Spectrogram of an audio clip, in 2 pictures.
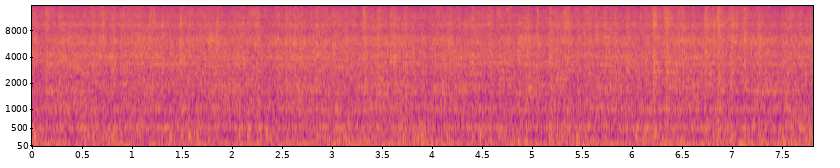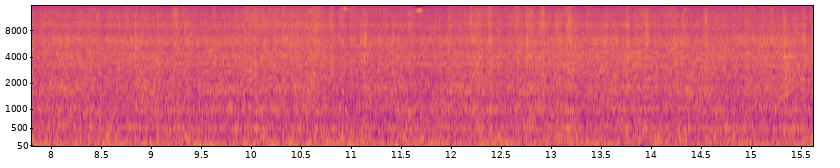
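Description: BNSF freight train cars rolling steadily past close by, their wheels clacking over the rails, with a steady ringing tone running underneath.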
